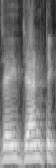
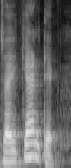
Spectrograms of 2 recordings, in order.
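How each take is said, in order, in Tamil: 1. இரண்டாவது மெய்யெழுத்து j ஒலி. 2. இரண்டாவது மெய்யெழுத்து கடின g ஒலி. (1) "ஜெய்ஜான்டிக் என்று சொல்லி கொடுத்தாங்க ... தவறாகவே சொல்லி கொடுத்தாங்க" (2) "இது ஆக்சுவலி ... ஜாய் கேன்டிக்"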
